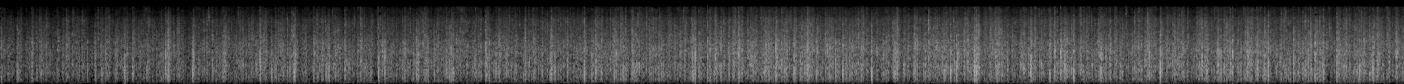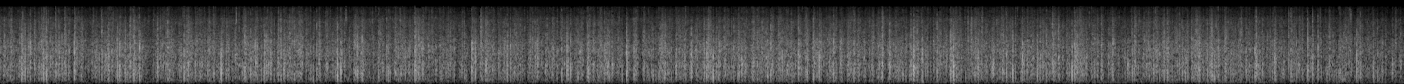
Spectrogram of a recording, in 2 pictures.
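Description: Steady heavy rain, a dense patter of drops, growing somewhat heavier several seconds in.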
